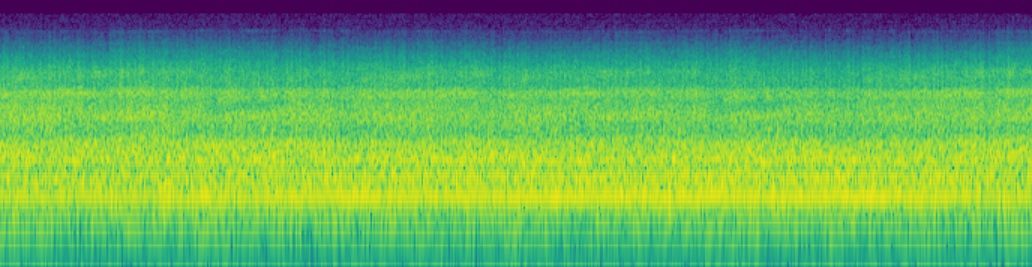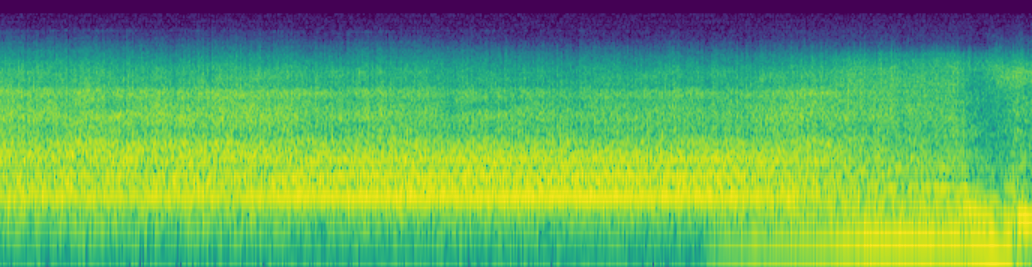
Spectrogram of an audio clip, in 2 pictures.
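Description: Steady drone of an aircraft engine: a constant hum with several held tones over a hiss. Near the end a deeper hum joins, and the pitch slides downward just before it stops.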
